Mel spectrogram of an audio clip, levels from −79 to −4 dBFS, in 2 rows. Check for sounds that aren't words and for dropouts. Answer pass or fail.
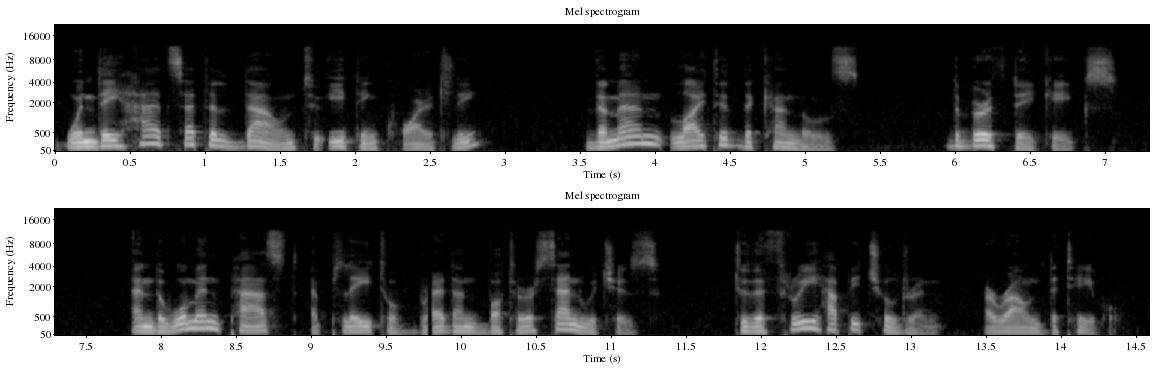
fail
